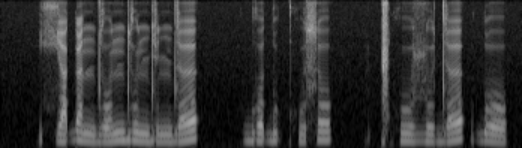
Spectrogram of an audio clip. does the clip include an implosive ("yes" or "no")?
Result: yes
